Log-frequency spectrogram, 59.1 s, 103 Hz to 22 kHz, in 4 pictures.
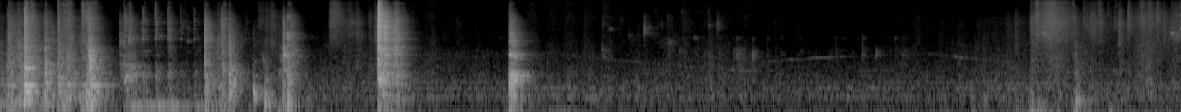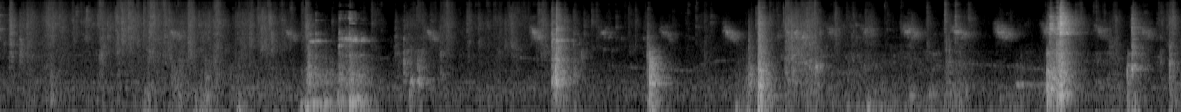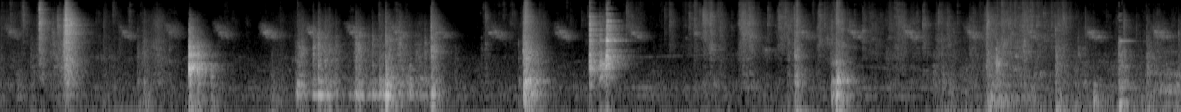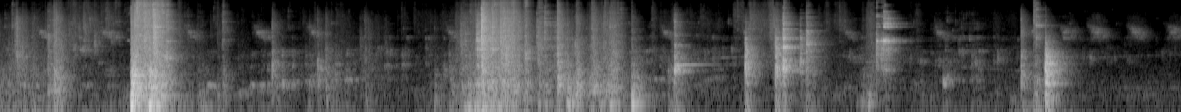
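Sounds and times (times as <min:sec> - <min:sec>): crockery and cutlery clinking: 0:00.0 - 0:03.7, 0:18.4 - 0:20.3, 0:27.8 - 0:29.2, 0:36.0 - 0:40.4, 0:41.2 - 0:47.0, 0:49.9 - 0:55.8, 0:57.0 - 0:57.8.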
